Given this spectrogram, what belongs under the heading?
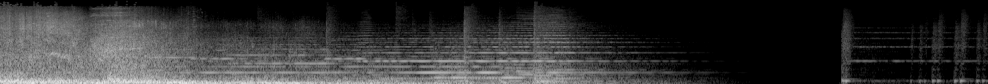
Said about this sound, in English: We have just received a video purported to be from the group responsible for the massive explosion in America's heartland today.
